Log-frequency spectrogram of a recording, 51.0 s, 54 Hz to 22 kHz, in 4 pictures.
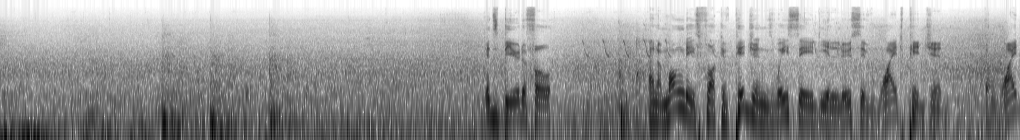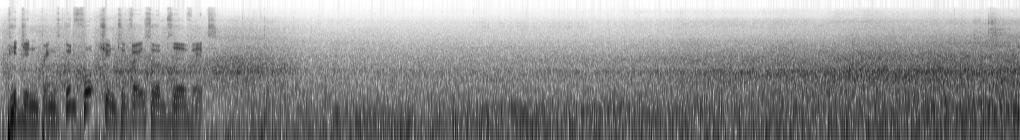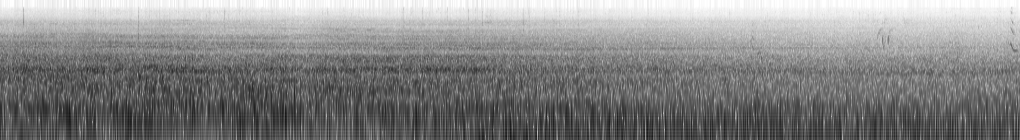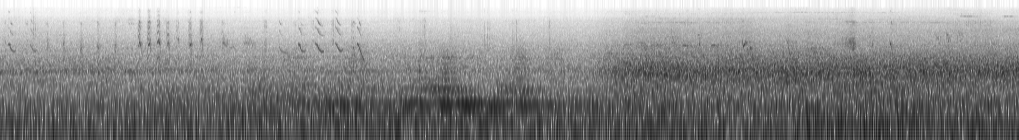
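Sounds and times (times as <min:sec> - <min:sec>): street traffic: 0:00.0 - 0:50.9
tram rumbling on tracks: 0:00.0 - 0:50.9
birds chirping: 0:05.9 - 0:15.6, 0:34.4 - 0:35.3, 0:36.1 - 0:43.5, 0:45.7 - 0:50.9.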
